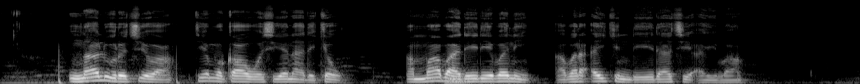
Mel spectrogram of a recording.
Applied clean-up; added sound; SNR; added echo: none; Brass instrument; 9 dB; none.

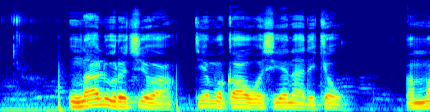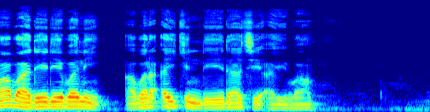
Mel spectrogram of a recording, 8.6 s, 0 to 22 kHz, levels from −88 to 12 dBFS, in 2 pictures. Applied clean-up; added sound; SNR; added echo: none; none; none; none.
